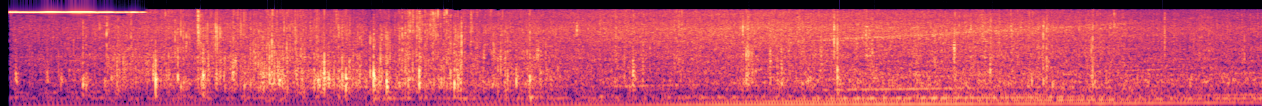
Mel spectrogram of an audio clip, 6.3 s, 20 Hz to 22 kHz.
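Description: Volvo V70R's turbocharged five-cylinder engine pulling away, its tyres crackling over loose gravel at first, then the engine note rising steadily as the car accelerates before levelling off near the end.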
